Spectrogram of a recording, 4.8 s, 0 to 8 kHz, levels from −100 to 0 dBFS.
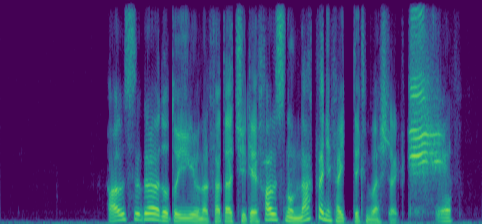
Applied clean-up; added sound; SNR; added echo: neural diffusion model UNIVERSE++.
